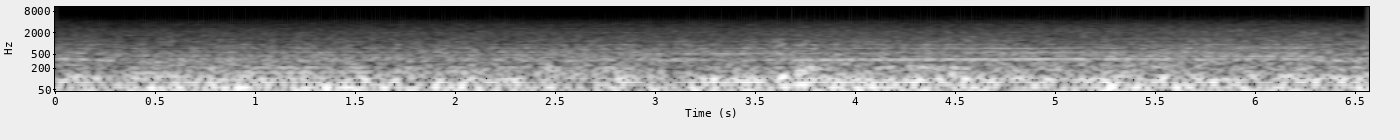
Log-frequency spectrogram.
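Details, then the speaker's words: 2010 Lincoln MKX all-wheel drive, 210,000 miles, non-CVT automatic, accelerating hard downhill from inside the cabin: low even drone under road and wind noise, pitch climbing smoothly through the shifts into overdrive, no ticks, lifter or rod noise; healthy engine. "So, and I tried to be quiet there so you could hear it. No ticks, no lifter noise, no rod noise."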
